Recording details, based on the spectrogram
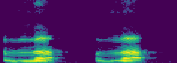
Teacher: Without the Dagesh Lene, it is pronounced as sort of a voiced TH sound.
